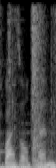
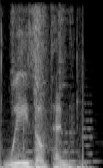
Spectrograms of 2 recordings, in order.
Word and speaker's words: Weaselton: you going to do with those night howlers Weselton it's weaselton a great crossover joke between the films for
